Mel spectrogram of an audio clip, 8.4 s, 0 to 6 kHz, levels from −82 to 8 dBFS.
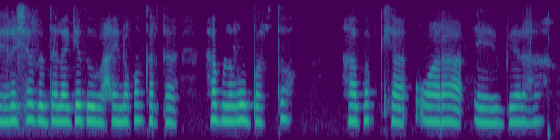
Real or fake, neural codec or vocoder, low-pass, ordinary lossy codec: real; none; 5.4 kHz; none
